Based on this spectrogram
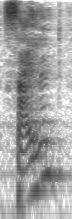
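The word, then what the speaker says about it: silent: साई पर जोर लगाइए और लेंट को है ना हल्का बोल दीजिए।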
